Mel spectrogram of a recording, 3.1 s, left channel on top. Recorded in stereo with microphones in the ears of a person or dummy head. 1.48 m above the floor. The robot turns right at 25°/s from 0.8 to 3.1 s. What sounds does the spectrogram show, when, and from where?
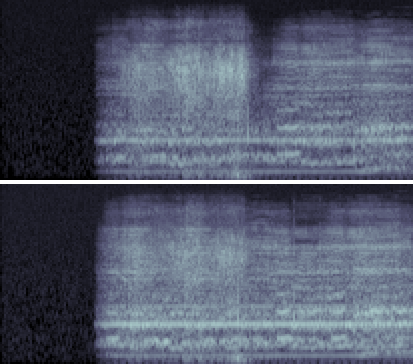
0.9 s tearing paper: 10° left (ahead or behind), 1.2 m; by 1.9 s 35° left (ahead or behind), 1.2 m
